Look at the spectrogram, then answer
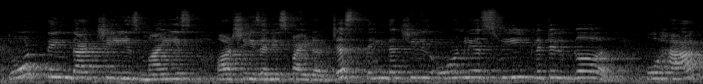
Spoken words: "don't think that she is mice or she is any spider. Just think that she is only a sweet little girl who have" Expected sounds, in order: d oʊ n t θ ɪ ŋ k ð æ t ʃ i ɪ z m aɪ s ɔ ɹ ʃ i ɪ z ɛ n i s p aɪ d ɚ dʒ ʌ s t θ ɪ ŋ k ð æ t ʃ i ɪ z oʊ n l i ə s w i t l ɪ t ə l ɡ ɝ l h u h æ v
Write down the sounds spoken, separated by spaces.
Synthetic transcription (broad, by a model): d oʊ n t t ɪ ŋ k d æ t ʃ i ɪ z m aɪ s ɔ ɹ ʃ i ɪ z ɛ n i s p aɪ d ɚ dʒ ʌ s t t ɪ ŋ k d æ t ʃ i ɪ z oʊ n l i ə s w i t l ɪ t ə l ɡ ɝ l h u h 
